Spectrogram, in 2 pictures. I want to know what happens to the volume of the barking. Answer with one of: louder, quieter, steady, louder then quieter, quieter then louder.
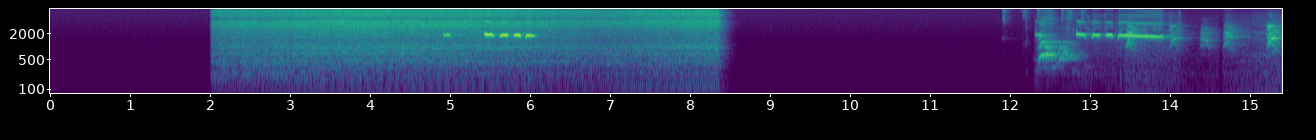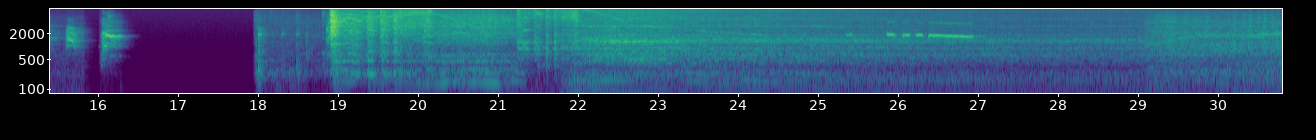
quieter then louder.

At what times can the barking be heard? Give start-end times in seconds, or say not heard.
12.3-16.3.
